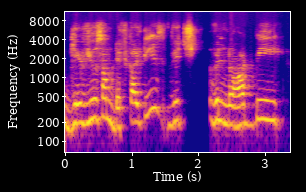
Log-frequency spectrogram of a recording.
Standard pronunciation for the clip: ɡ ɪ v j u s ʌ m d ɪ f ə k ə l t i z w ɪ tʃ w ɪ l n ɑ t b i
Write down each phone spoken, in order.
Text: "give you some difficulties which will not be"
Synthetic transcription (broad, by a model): ɡ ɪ v j u s ʌ m d ɪ f ə k ə l t i z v ɪ tʃ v ɪ l n ɑ t b i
